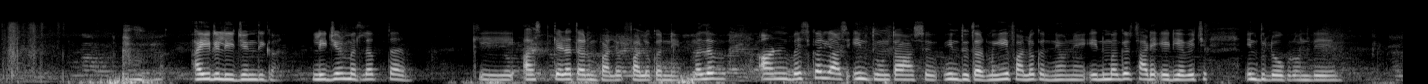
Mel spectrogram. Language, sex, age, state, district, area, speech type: Dogri, female, 18-30, Jammu and Kashmir, Udhampur, rural, spontaneous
